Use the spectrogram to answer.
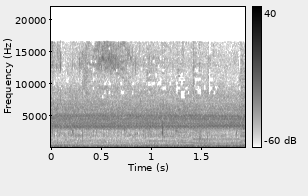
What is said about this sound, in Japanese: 今ですねシドニー郊外の入江に来てるんですがここは入江なのでね波もなく、えー、水際でね水がパチャパチャいってますけれども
